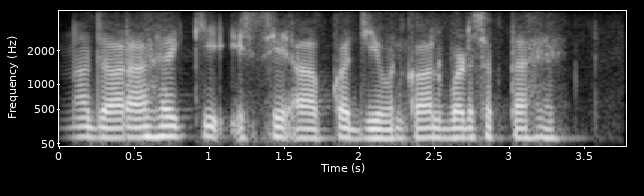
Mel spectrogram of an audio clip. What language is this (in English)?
Hindi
